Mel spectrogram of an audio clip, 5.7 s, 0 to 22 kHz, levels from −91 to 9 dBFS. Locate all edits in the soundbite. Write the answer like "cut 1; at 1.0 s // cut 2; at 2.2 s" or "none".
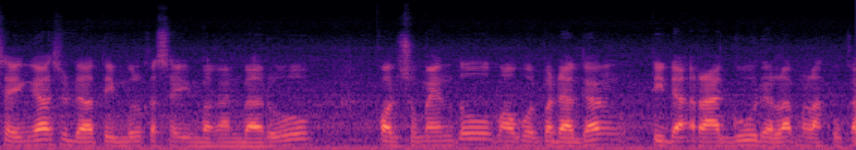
cut 1; at 2.5 s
